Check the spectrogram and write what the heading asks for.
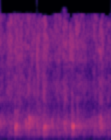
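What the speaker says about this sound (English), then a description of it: "a big round of applause to all our channel partners who are sitting there for making that happen" Brief applause from an audience of channel partners at a Nokia phone launch event, soft and somewhat distant, with a few sharper claps standing out.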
